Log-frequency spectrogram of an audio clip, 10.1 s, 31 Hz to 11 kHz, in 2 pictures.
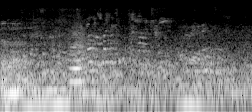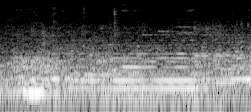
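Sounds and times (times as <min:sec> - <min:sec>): murmur of guests: 0:00.0 - 0:10.0.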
